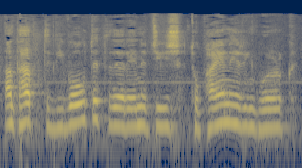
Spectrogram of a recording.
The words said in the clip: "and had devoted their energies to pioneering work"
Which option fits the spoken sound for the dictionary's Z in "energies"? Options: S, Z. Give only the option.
S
